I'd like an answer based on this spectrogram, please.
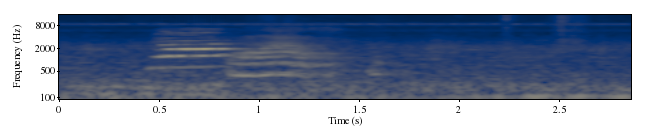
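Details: Orange male cat pursuing a female to mate lets out a single loud, rich meow that swells quickly and then drops into a lower, fading tail, with a quiet low hum behind it.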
